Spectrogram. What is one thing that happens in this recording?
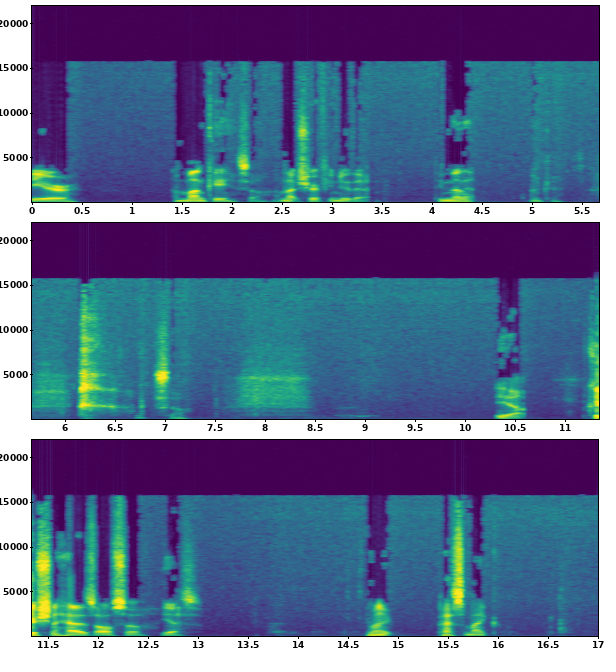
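A man speaks calmly into a microphone, reading out in pauses.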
